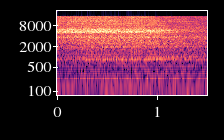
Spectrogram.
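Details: 1987 Chevy square body truck just bought unseen, reassembled and fuel pressure checked: steady, even low rumble at idle with no misses, knocks or stumbles; engine running smoothly again after repair.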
